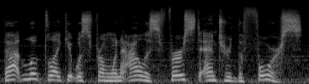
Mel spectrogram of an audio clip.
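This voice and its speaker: An actor playing an earnest, thoughtful young soldier in a video game, explaining things in a measured way. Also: male voice, high-pitched, slight background noise, close to an everyday voice.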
